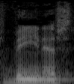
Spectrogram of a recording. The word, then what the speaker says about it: vinous: Venous, V-I-N-O-U-S, it's pronounced Venus.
